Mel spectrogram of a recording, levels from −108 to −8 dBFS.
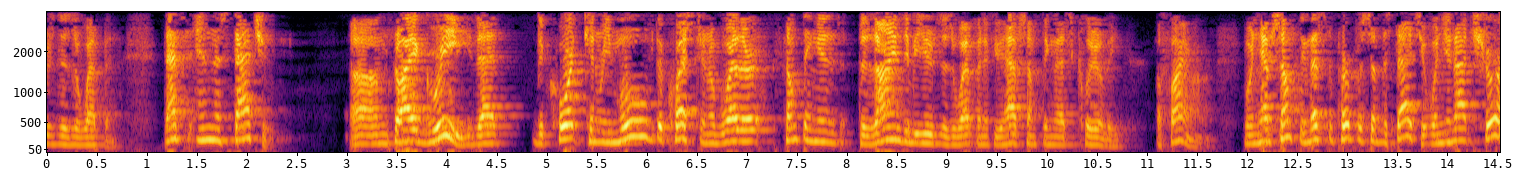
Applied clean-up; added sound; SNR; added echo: neural mask model Resemble Enhance denoiser.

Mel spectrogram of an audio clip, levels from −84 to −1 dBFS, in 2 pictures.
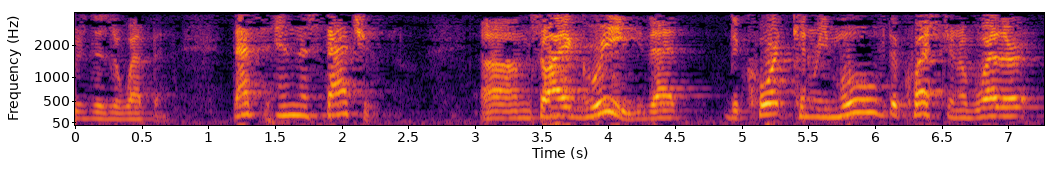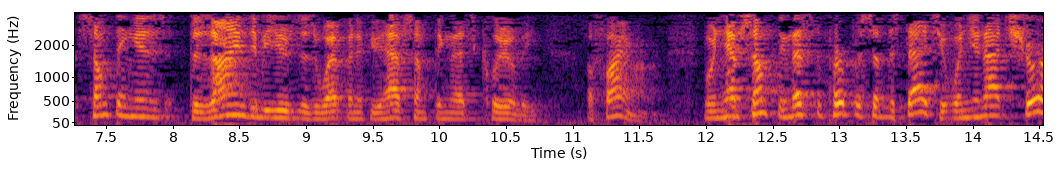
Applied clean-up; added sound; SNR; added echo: none; none; none; none.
